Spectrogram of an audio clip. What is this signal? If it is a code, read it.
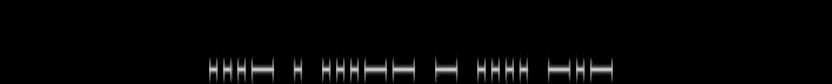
Morse code, heard as a keyed tone, about 17 wpm, 700 Hz. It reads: VE3THK
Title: DXCC-100 Call Signs - 6 Characters - Repeated 3x - 17wpm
